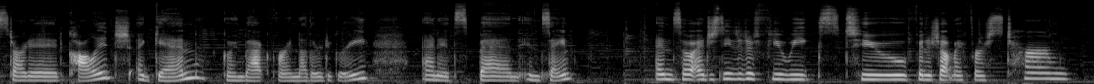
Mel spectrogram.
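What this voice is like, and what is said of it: Congested voice from a cold. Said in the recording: “I have a little bit of a cold that you're gonna hear in the intro and the outro”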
